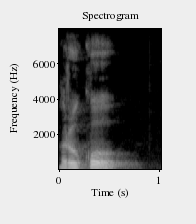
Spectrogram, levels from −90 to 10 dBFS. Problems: none marked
